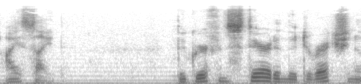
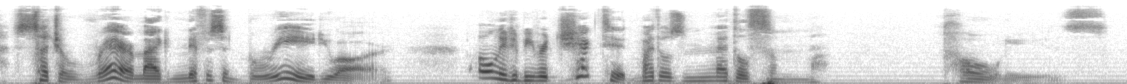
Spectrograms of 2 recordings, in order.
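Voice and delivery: malevolent, hateful emphasis; 8 dB louder, slower than usual. A narrator's reading. Unseen voice resenting the ponies, grand villain turning hateful. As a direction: flatter grandly, then spit out the last word slowly. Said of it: "The last words had been emphasized with hate".

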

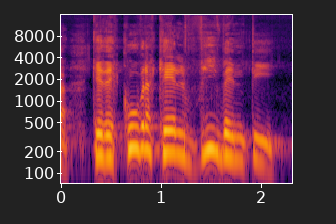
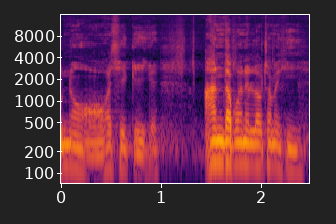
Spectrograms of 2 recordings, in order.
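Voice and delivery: mock grumble; 7 semitones lower, 7 dB quieter than usual. Imitating a reluctant believer refusing.

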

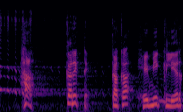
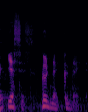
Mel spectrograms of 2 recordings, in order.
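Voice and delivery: much softer and lower; hushed goodnight; 7 semitones lower, 12 dB quieter, faster than usual. Acted. Man seeing uncle off for the night, hushed. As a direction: murmur the farewell low.

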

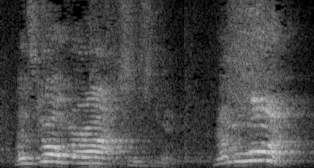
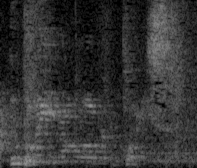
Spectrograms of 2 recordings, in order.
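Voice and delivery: whisper; 20 dB quieter than usual. Acted. Relishing the knife demo.

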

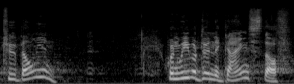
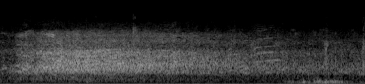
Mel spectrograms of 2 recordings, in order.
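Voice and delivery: sudden high airy burst of laughter; high breathy laugh; 6 dB quieter than usual. Real, not acted. Speaker laughing at his own risk assessment joke, high airy laugh. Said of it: "I would suggest".

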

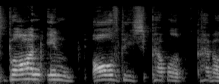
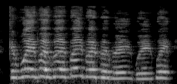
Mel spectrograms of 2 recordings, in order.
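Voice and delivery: higher, stuttering panicked repeats; terrified horror victim; 6 semitones higher, much faster than usual. Real, not acted. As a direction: squeal the way way way in panic. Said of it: "the weirdest noise I've ever made".

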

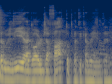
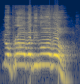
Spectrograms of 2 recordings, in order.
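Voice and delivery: shouted, much higher, slow and stretched; breathless italian goal commentary; 13 semitones higher, 14 dB louder, slower than usual. Acted. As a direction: call the shot like a TV commentator. Commentating a shot. (telecronaca concitata da gol)

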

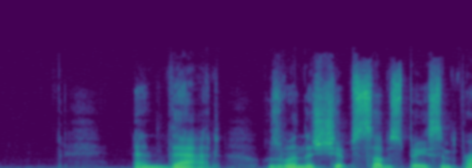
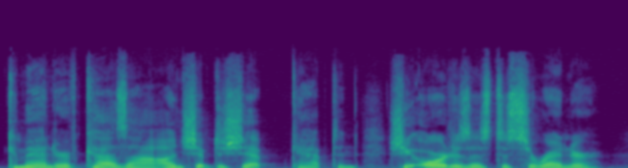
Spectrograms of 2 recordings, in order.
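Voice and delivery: high-pitched officer relaying a message; urgent bridge officer; 9 semitones higher, 4 dB louder than usual. A narrator's reading. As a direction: report it high and urgent to the captain. Crew officer relays surrender demand.

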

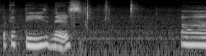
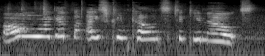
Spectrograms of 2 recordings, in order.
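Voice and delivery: delighted squeal; 10 semitones higher, 3 dB louder than usual. Real, not acted. Unboxing a gift, delighted.

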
